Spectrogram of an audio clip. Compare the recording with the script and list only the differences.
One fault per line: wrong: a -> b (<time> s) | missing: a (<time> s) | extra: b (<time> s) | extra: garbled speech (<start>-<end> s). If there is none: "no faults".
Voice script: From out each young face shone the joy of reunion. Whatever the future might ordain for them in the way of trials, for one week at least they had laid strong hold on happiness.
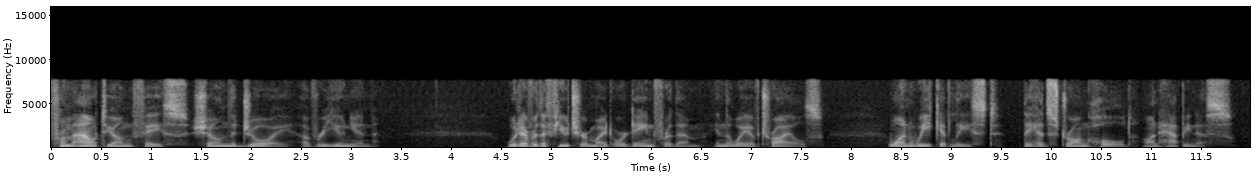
missing: each (0.6 s)
missing: for (7.7 s)
missing: laid (10.0 s)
